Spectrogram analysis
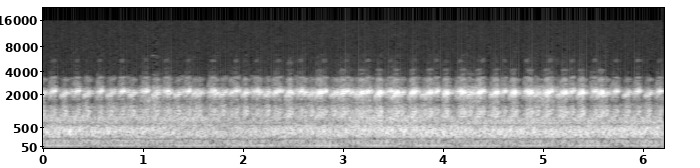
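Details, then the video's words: Forest pond at night in mid-April, North-East Italy, alive with singing tree frogs; rapid, repeated metallic croaks pour out continuously from overlapping frogs, growing slightly louder toward the middle. "relaxing forest pond by night with singing tree frogs"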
